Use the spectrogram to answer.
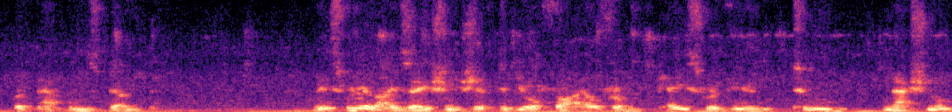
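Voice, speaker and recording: A man delivering a scripted spoken-word motivational narration in deliberate, measured phrases and short emphatic statements. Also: deep voice. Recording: roomy, distant, clearly noisy recording.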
